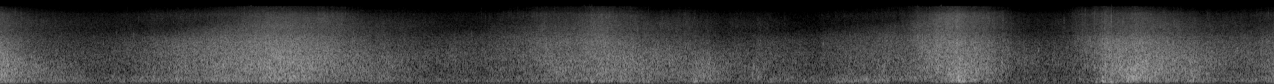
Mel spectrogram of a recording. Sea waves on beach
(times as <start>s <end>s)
8.4s 12.7s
